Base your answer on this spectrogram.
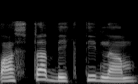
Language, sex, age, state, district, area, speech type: Bengali, male, 30-45, West Bengal, North 24 Parganas, urban, spontaneous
